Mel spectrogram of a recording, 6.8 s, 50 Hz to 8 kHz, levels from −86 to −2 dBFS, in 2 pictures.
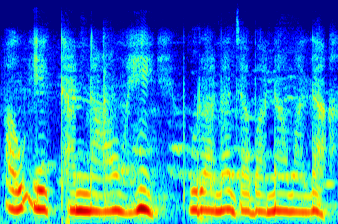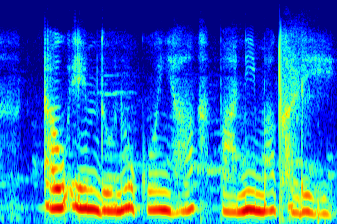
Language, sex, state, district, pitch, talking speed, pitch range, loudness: Chhattisgarhi, female, Chhattisgarh, Rajnandgaon, 235 Hz, 160 wpm, 225-250 Hz, -17 LUFS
